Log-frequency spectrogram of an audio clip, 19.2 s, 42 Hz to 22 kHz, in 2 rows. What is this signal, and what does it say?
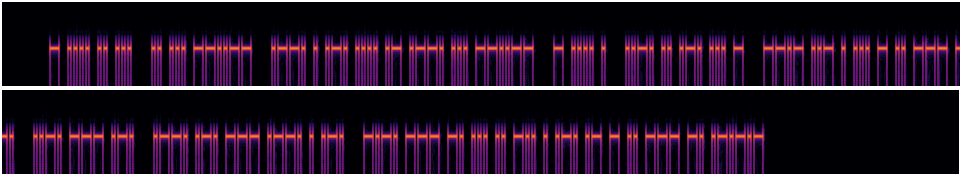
Morse code, heard as a keyed tone, about 40 wpm, 700 Hz. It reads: THIS IS, PERHAPS, THE FIRST QUESTION FOR PROPER CONSIDERATION.
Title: Sentences from Top 1500 Words 40wpm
